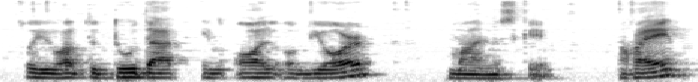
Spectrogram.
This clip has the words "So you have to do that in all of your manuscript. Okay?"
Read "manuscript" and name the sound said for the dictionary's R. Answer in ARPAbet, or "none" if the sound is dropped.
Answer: none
